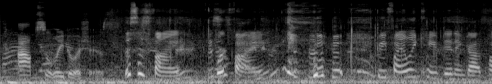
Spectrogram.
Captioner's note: laughing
